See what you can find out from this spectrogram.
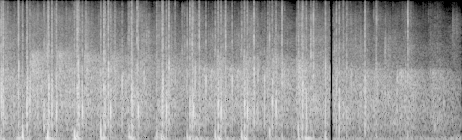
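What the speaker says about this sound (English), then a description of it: "Let's give them, all of them again, a big round of applause." At a city council meeting, the chamber audience gives students and their advisors a round of applause: crisp, individually audible claps in an even rhythm, loud and close before tapering off at the end.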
